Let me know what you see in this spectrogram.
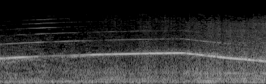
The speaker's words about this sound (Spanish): En la calle una ambulancia circula a gran velocidad.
